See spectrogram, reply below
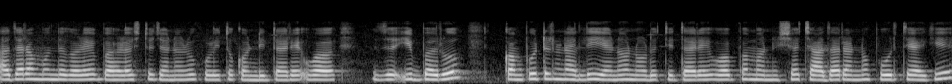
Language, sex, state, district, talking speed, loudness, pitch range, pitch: Kannada, female, Karnataka, Dharwad, 95 wpm, -15 LUFS, 215-235 Hz, 225 Hz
